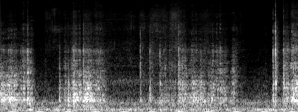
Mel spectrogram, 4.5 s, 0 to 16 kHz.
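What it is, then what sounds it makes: Cardboard box. Long acrylic nails on one hand scratch and tap a hollow, printed corrugated cardboard box. A steady dry, papery scratching fills the clip, broken by short sharp taps, with a hollow mid-low body around 410 Hz and little high-end brightness.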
